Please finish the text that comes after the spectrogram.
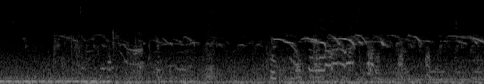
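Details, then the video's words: Chickens in a flock giving many rapid, overlapping chirps with bending, downslurred and upswept notes, busier toward the end, over a constant low droning background. "Beautiful sounds of our flock"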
